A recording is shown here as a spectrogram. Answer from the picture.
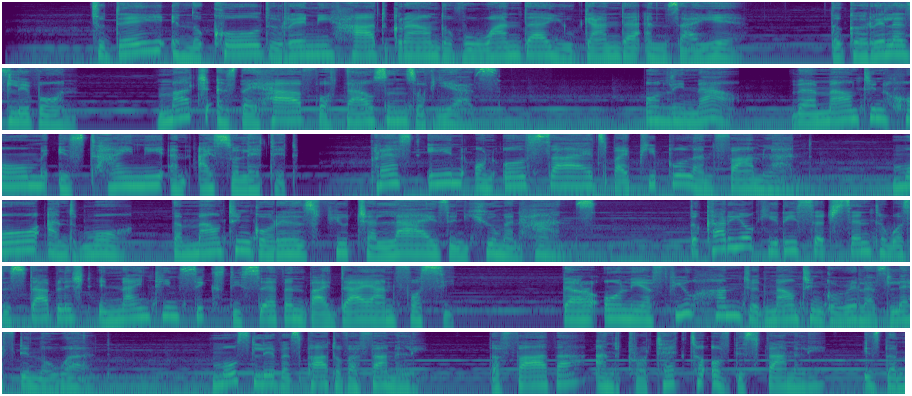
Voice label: Female Ugandan Accent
